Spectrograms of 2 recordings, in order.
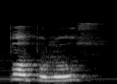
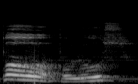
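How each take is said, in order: First: The first vowel is held briefly. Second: The first vowel is held long. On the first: It means people. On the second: It means elm tree.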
